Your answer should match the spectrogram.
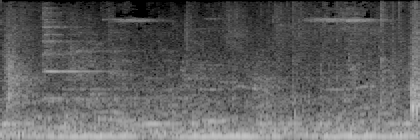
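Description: Background music over a steady low hum of shop ambience, with a sharp click of a sandal being handled on a metal shelf at the very start.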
